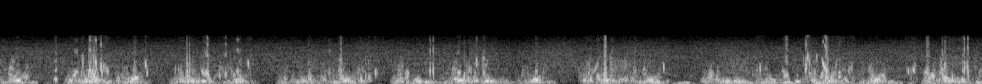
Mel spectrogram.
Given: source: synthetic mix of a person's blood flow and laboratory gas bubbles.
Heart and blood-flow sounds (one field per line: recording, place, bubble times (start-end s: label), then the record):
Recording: Doppler ultrasound of blood flow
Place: precordium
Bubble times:
0.00-0.07 s: bubbles
0.52-0.60 s: bubbles
0.67-1.22 s: bubbles
1.43-1.51 s: bubbles
1.72-2.28 s: bubbles
2.32-2.43 s: bubbles
2.46-2.53 s: bubbles
3.06-3.33 s: bubbles
3.36-3.82 s: bubbles
3.93-4.05 s: bubbles
4.26-4.38 s: bubbles
4.56-4.89 s: bubbles
5.77-6.37 s: bubbles
6.60-6.67 s: bubbles
7.54-7.64 s: bubbles
7.81-8.56 s: bubbles
9.05-9.19 s: bubbles
9.22-9.33 s: bubbles
9.38-9.72 s: bubbles
From the record:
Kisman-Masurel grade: 243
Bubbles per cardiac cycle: several, 3 to 8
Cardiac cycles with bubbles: 100%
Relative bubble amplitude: loud (0.450 to 0.775)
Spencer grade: 3 (all of the cardiac periods contain showers or single bubble signals, but not dominating or overriding the cardiac motion signals)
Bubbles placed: only in the low amplitude regions of the cardiac cycle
